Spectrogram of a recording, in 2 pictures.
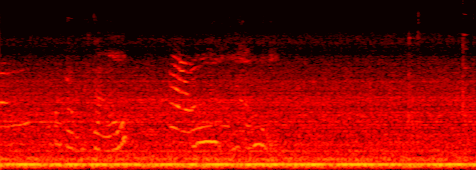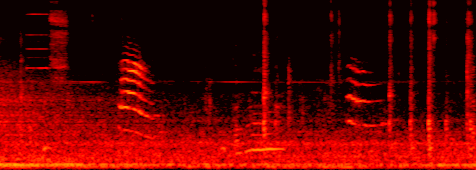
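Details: Indoor cat turning clingy in the kitchen, meowing repeatedly: several short wavering and falling meows, one drawn-out cry near eleven seconds, a low hum fading partway, a woman speaking to the cat and kitchen clatter.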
